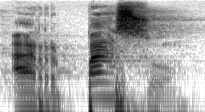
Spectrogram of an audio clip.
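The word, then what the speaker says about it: ἁρπάζω: arrebatado viene de una palabra griega que se pronuncia arpazo significa arrebatar y precisamente tiene la idea esa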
